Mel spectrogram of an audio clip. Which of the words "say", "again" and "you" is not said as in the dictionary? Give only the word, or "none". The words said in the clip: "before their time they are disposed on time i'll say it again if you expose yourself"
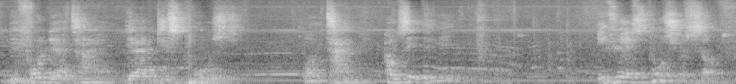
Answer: again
